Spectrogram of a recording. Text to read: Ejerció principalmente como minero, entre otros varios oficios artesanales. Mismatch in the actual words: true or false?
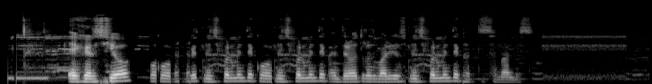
true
